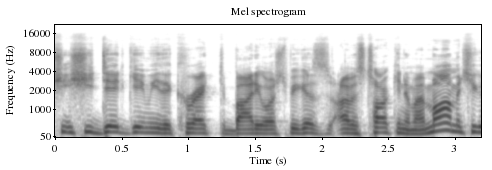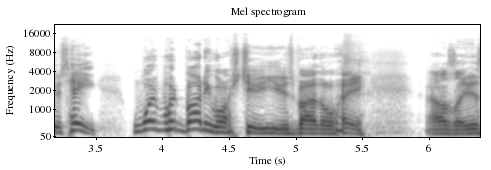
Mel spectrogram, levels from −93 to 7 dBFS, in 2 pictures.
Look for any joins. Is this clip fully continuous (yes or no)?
yes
